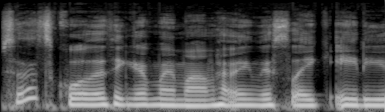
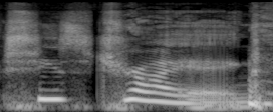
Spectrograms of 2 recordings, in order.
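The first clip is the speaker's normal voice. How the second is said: high-pitched, tearful, weepy, crying voice; 8 semitones higher than usual. Imagining how mom would defend her in court: imitating mom crying. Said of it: "my mom would just cry and be like".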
